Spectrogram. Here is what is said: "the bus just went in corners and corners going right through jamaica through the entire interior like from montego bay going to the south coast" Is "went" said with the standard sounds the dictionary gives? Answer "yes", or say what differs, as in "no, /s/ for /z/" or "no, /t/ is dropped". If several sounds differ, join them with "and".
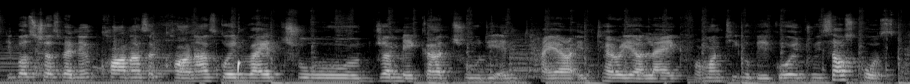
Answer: no, /t/ is dropped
